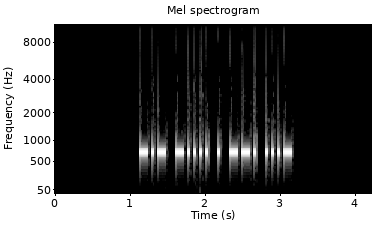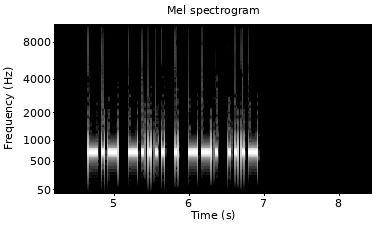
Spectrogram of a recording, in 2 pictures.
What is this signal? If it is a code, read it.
Morse code, heard as a keyed tone, about 28 wpm, 700 Hz. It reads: K6EGV K6EGV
